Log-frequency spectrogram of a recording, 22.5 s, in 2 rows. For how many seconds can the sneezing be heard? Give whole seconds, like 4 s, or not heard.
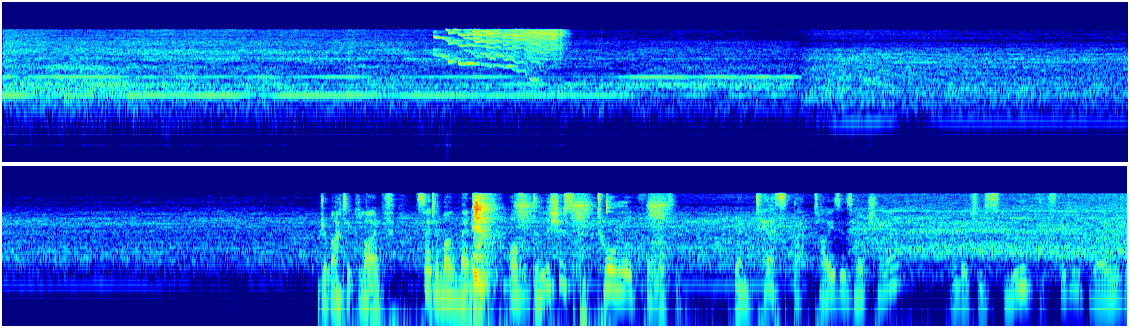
2 s.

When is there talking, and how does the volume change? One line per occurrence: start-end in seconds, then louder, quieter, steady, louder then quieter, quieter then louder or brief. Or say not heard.
14.4-22.4 quieter.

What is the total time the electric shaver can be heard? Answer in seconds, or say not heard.
not heard.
